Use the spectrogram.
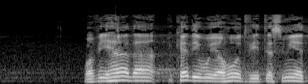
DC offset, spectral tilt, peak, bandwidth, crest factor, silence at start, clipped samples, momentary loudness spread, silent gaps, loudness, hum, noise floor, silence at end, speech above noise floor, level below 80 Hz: under 0.1%; -5 dB/octave; 0 dBFS; 11 kHz; 16 dB; 0.85 s; under 0.1%; 7 LU; none; -14 LUFS; none; -51 dBFS; 0 s; 37 dB; -56 dBFS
